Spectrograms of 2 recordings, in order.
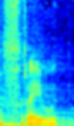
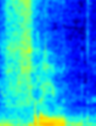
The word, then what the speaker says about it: Freud: Ini tulisannya Frewood. Biasanya kalau mahasiswa baru membacanya masih frywood gak apa-apa.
